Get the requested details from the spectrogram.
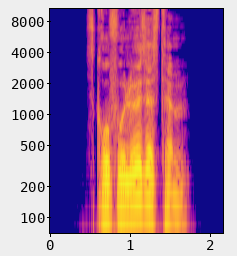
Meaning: strong dative masculine/neuter singular superlative degree of skrofulös
- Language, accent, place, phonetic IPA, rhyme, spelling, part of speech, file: German, Germany, Berlin, [skʁofuˈløːzəstəm], -øːzəstəm, skrofulösestem, adjective, De-skrofulösestem.ogg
